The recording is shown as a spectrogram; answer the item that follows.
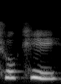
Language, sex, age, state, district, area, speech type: Bengali, female, 18-30, West Bengal, North 24 Parganas, rural, read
